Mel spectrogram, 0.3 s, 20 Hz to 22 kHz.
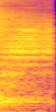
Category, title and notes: Instrument samples > Percussion
crash Zildjian 16 inches bassized brief 2
Stagg, multi-China, multicrash, Zultan, metallic, polycrash, metal, crash, cymbal, sinocymbal, crack, Meinl, clash, Istanbul, clang, Paiste, bang, shimmer, Sabian, sinocrash, smash, China, spock, Zildjian, Avedis, Soultone, crunch, low-pitched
